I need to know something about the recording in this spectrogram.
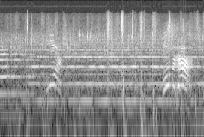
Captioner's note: hunter yells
